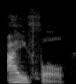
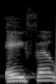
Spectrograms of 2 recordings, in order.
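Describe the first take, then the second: First: It is said in an English accent. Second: It is said in a Spanish-style accent. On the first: "we say Eiffel" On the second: "you say Eiffel"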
